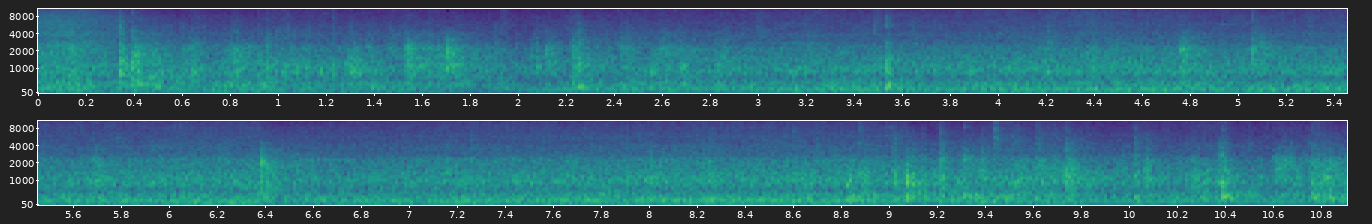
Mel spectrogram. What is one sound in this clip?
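A heavy dump truck engine rumbles as the truck drives slowly over rough ground.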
